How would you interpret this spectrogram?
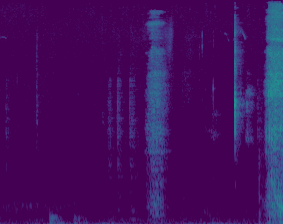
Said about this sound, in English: bless you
